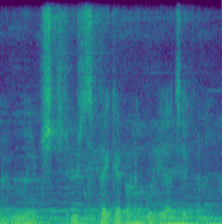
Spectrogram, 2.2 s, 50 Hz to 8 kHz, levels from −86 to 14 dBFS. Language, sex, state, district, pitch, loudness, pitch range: Bengali, male, Tripura, West Tripura, 115 Hz, -16 LUFS, 105-120 Hz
